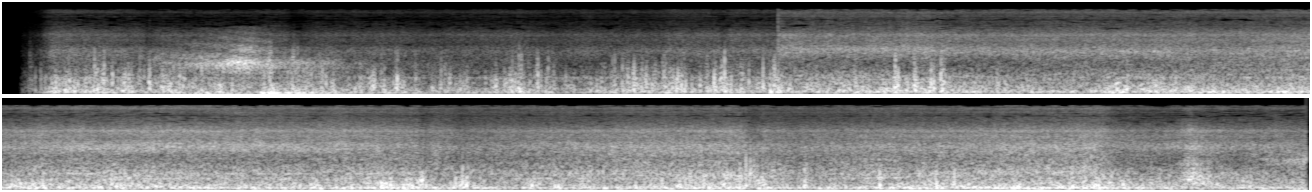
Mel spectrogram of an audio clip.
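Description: Ferry engine droning steadily with a constant low hum, under wind buffeting the microphone and rushing sea water.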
